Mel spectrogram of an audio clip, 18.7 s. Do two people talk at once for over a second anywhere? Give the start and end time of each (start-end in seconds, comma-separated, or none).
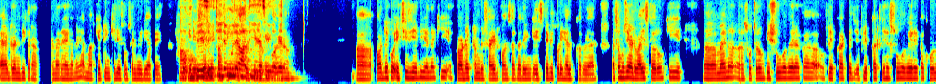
3.6-5.6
